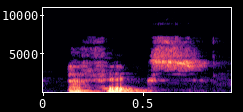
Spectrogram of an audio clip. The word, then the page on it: affix: British English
